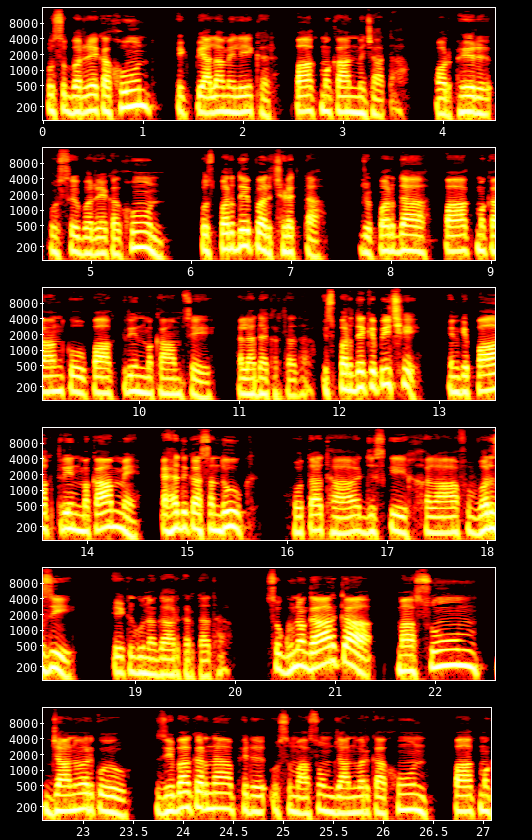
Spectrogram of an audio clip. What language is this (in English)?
Urdu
